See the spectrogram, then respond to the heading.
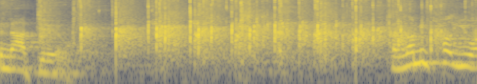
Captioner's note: audience applauds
